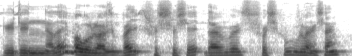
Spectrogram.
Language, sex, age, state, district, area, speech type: Bodo, male, 60+, Assam, Udalguri, rural, spontaneous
